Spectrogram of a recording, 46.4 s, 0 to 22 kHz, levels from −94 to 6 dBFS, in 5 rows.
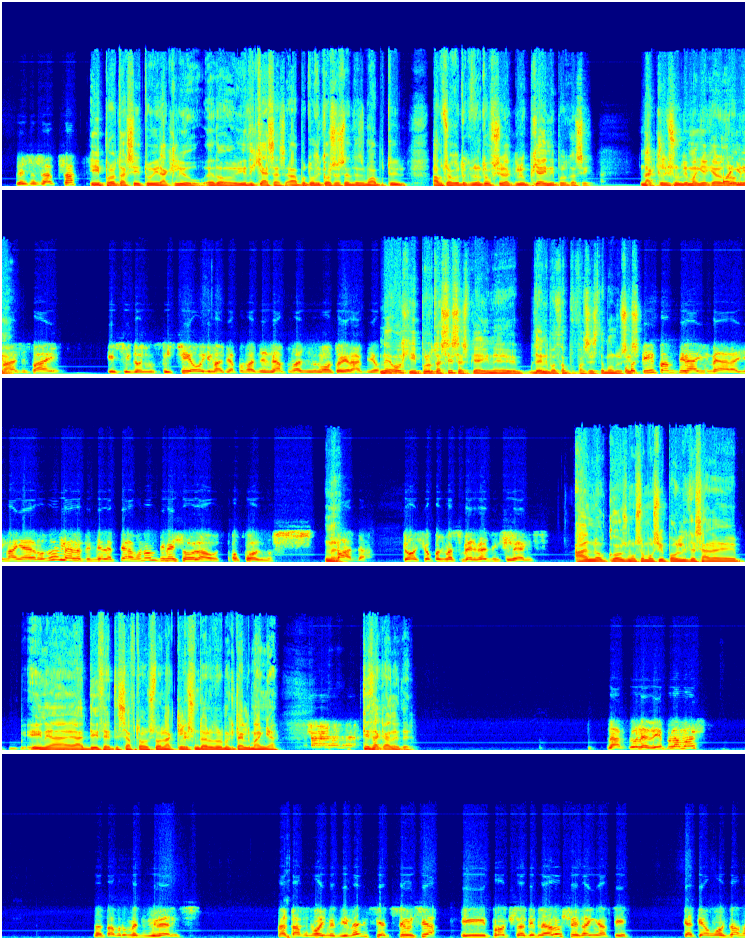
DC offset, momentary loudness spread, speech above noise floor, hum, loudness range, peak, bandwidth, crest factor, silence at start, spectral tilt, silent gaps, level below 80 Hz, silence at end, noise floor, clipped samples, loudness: under 0.1%; 6 LU; 54 dB; none; 5 LU; -2 dBFS; 17 kHz; 12 dB; 0.2 s; -5 dB/octave; none; -38 dBFS; 0 s; -67 dBFS; under 0.1%; -13 LUFS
